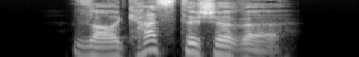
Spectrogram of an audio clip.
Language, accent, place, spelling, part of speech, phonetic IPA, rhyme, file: German, Germany, Berlin, sarkastischere, adjective, [zaʁˈkastɪʃəʁə], -astɪʃəʁə, De-sarkastischere.ogg
- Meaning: inflection of sarkastisch: 1. strong/mixed nominative/accusative feminine singular comparative degree 2. strong nominative/accusative plural comparative degree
